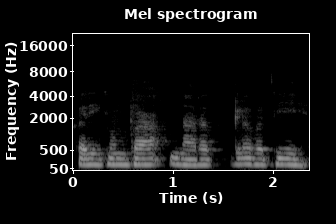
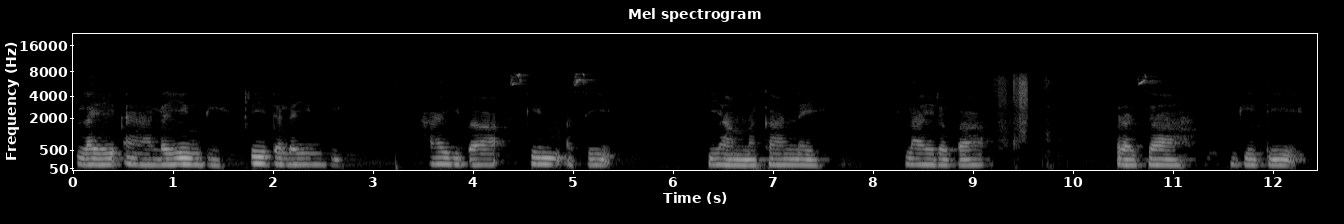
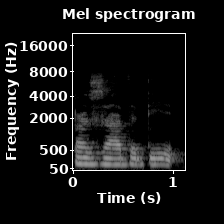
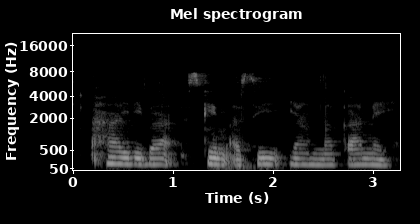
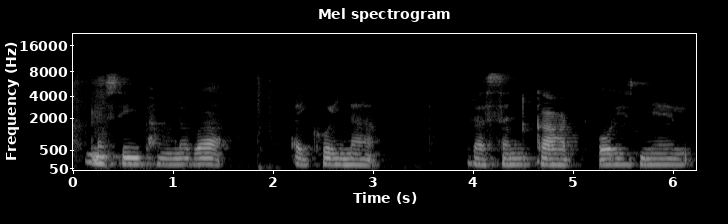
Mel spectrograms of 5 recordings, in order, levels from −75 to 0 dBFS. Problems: none marked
